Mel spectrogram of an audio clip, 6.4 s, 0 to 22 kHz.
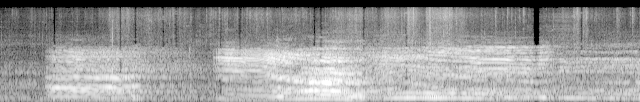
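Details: Red deer stag's rutting bellow, recorded in France in 2017: a loud, deep roar with rich harmonics. A long guttural moan that dips, then a stronger swelling bellow that rises and slowly falls away.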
